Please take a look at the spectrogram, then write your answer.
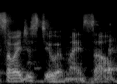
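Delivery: quick embarrassed aside, almost whispered; sheepish murmur. Real, not acted. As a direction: drop to a breathy near-whisper. Sheepish confession trailing off.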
